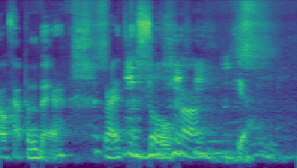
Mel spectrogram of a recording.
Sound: laughter

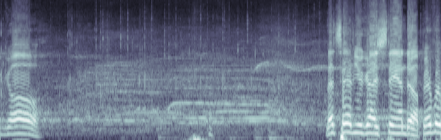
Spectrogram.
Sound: audience cheering and applauding

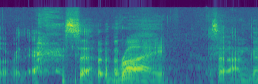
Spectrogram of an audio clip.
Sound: laughing

